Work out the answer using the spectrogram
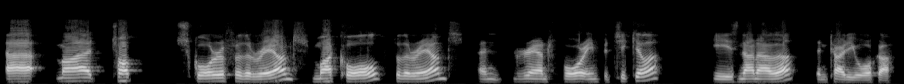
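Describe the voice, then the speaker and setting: A man's voice: mid-range voice, animated, measured pace, clear, resonant tone, no echo. An Australian man co-hosting a sports podcast in casual, matey conversation, recorded on slightly dull lo-fi audio. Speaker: fantasy rugby league podcast co-host.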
